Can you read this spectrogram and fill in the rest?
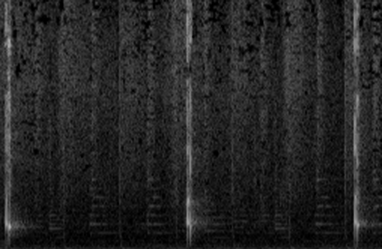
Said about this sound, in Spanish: Son las gotitas de agua que están cayendo.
